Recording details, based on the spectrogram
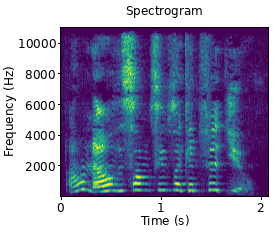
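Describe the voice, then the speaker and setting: A woman plays an eager young man from an audio story, pitched high. He is cheeky and stubborn, pushing on persistently. A nervous streak sits under the teasing. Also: fairly quick. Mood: cheeky, hopeful.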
